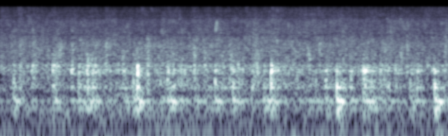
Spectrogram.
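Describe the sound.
Shrimp fry in hot oil in a small Chefman deep fryer, giving a faint, steady bubbling sizzle dotted with many small irregular pops and crackles, with no talk over it.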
